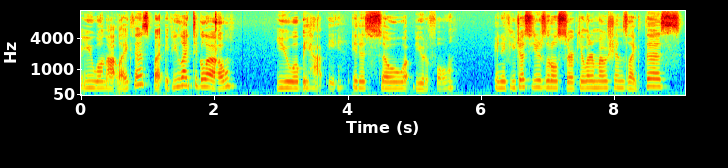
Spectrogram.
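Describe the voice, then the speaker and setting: A woman's voice: fairly high pitch, gravelly. A woman in her thirties, a beauty vlogger, chatting through a makeup tutorial in a gushing, chatty way, a little congested from a cold. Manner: gushing, chatty product reviews. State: slightly congested.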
